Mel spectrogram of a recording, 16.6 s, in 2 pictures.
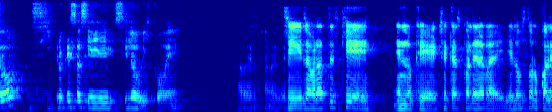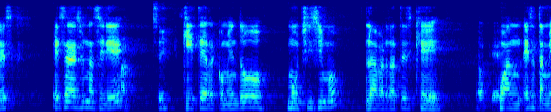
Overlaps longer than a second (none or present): none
